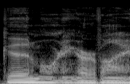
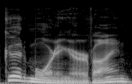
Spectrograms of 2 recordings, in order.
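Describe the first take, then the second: First: It is said sleepily, low in energy. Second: It is said in a plain radio voice.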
